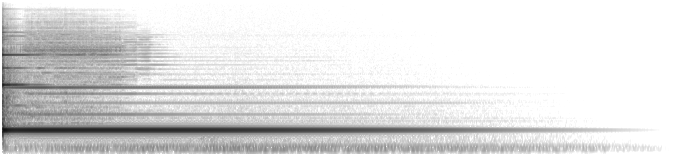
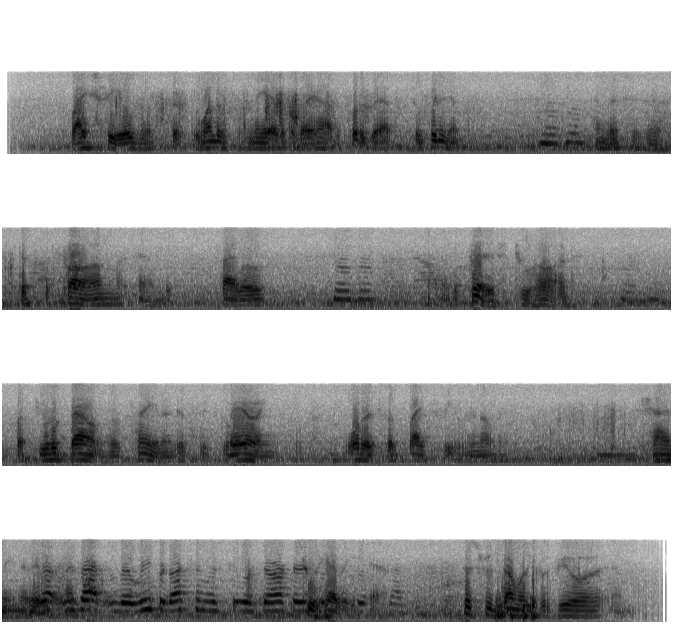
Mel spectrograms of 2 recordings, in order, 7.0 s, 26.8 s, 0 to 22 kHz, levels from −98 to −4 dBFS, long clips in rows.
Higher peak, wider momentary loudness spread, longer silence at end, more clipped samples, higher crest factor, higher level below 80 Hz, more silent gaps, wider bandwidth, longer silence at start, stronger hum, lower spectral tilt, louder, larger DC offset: about the same, -2 dBFS vs 0 dBFS; first, 20 LU vs 16 LU; first, 2.6 s vs 0.4 s; neither; first, 22 dB vs 12 dB; second, -76 dBFS vs -34 dBFS; neither; first, 11.5 kHz vs 4 kHz; about the same, 0 s vs 0.1 s; neither; second, 0 dB/octave vs -12.5 dB/octave; second, -23 LUFS vs -13 LUFS; second, under 0.1% vs 1%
